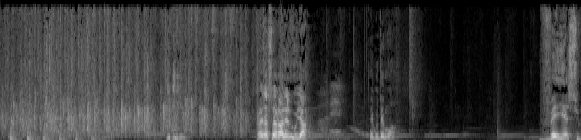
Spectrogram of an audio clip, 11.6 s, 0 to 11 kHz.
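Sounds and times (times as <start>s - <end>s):
congregation applauding at a church service: 0.0s - 6.0s
speech: 5.2s - 6.2s, 7.4s - 8.0s, 11.0s - 11.6s.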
